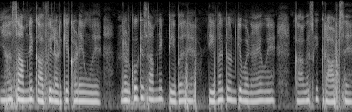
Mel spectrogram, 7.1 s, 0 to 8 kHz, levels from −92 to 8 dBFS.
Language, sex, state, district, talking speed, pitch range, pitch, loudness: Hindi, female, Bihar, Vaishali, 180 wpm, 195-225 Hz, 210 Hz, -17 LUFS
